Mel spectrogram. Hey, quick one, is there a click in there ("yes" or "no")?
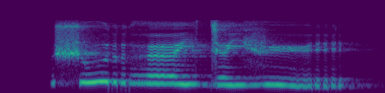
no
